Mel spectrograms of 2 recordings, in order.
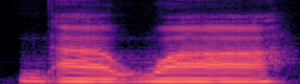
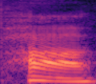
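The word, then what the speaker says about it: は: Because I was thinking of ha, which is pronounced as wa when used as a particle, but that's just ta.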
